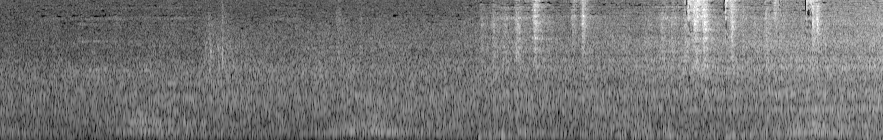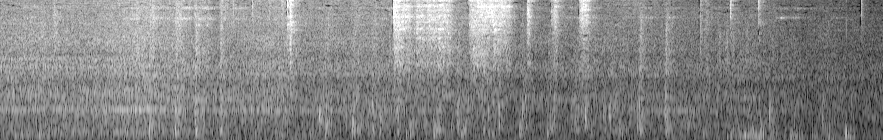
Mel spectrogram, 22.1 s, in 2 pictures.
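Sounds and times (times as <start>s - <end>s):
train rumbling past: 0.1s - 22.0s
wheels clattering over rail joints: 5.9s - 21.8s.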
